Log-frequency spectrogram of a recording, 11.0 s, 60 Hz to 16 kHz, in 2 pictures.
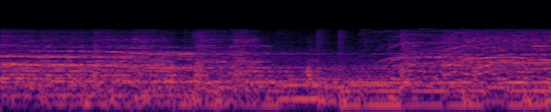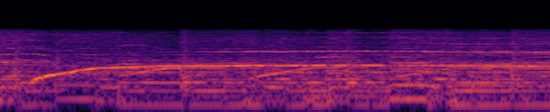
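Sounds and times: rock band playing live: 0.0s - 11.0s
electric guitar note sliding up: 4.5s - 11.0s.

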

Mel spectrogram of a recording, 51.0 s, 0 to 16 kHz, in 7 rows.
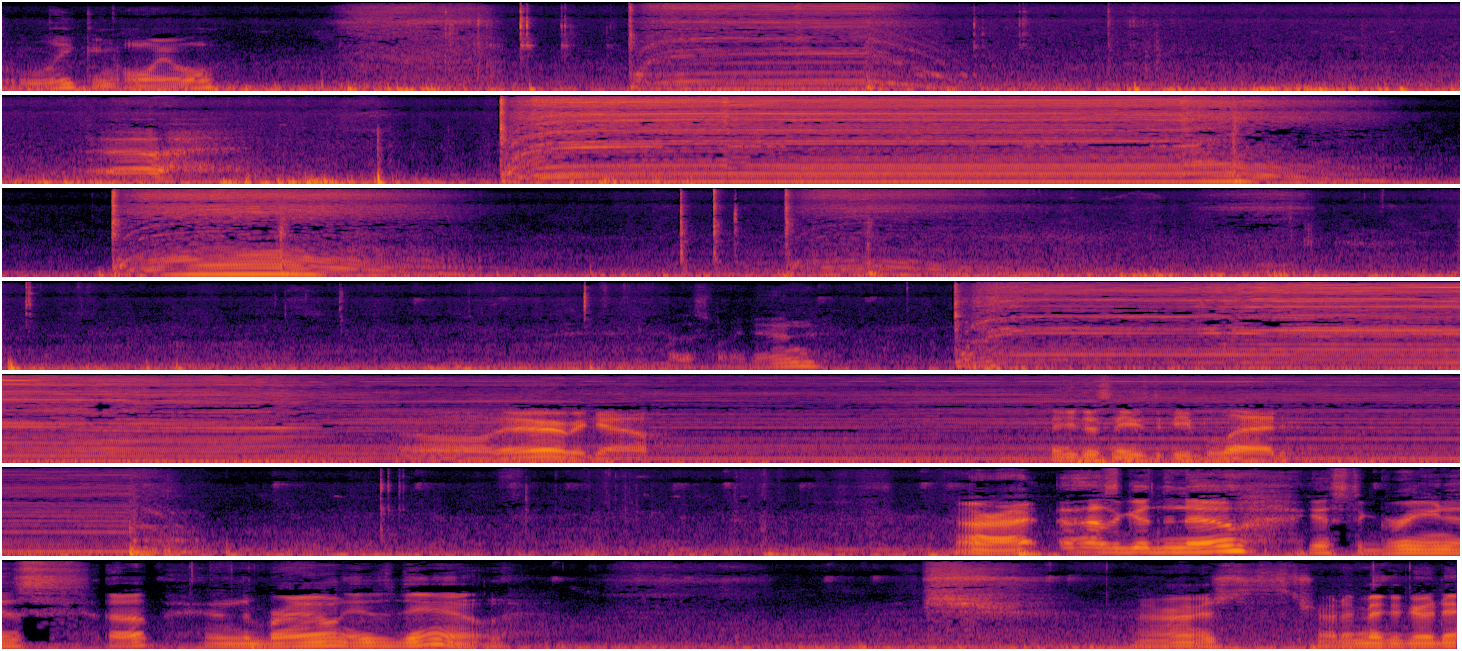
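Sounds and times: electric pump motor whirring: 1.6s - 5.1s, 9.8s - 14.4s, 15.0s - 17.2s, 17.9s - 21.2s, 26.6s - 37.6s.

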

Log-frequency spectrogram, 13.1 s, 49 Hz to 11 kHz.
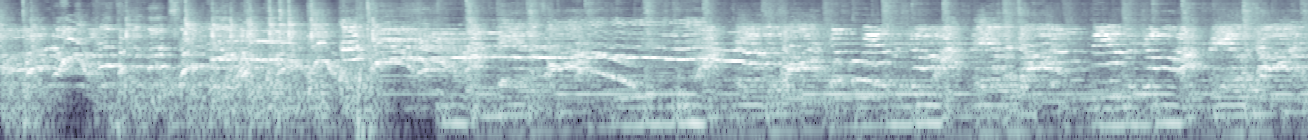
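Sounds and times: ensemble whooping and shouting: 0.0s - 7.8s
live band playing: 2.4s - 13.0s.

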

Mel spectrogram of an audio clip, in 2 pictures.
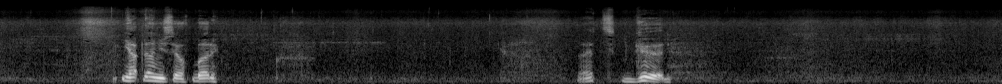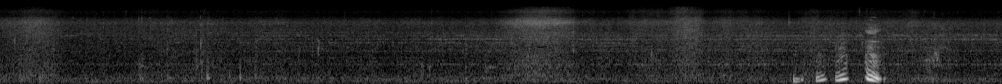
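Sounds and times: stove burning hiss: 0.0s - 20.0s.

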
